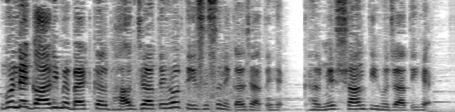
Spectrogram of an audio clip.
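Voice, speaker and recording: Brief: high-voiced female story narrator, soft music behind. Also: brisk. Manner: even, storybook delivery.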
